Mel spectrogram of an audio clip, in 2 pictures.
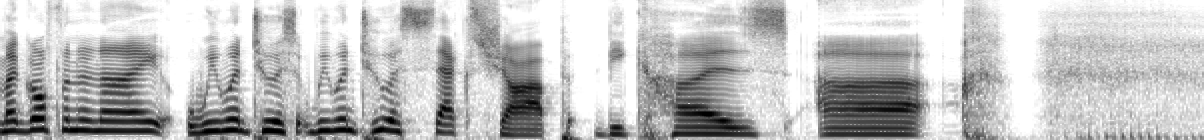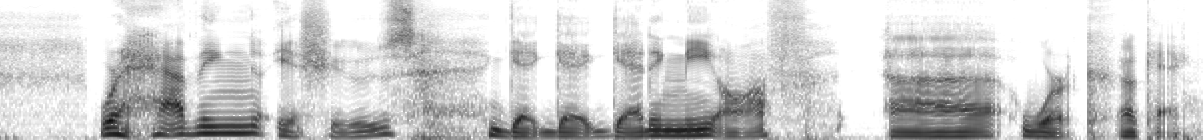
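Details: Comedian who stutters, speaking on his own show about stuttering; stuttering.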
